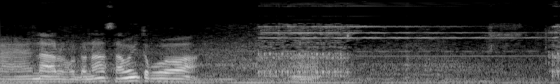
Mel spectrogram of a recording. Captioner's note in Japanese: 電話の音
